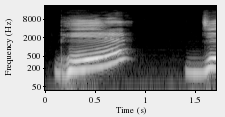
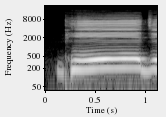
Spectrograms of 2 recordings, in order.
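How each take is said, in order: First: भे rising long, pause, ज; syllable by syllable. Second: Said in the usual way. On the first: Shown as a demonstration. Teacher sounding out for learners, syllable by syllable. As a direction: split भेज into two drawn-out sounds. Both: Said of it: "direct मात्रा का उच्चारण".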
